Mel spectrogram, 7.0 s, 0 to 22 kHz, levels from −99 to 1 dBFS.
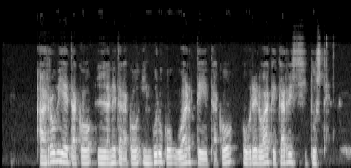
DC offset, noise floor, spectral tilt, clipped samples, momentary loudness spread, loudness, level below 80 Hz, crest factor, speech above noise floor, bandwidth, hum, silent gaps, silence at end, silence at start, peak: under 0.1%; -62 dBFS; -6.5 dB/octave; under 0.1%; 7 LU; -15 LUFS; -52 dBFS; 14 dB; 48 dB; 7.8 kHz; none; none; 0.05 s; 0.75 s; 0 dBFS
